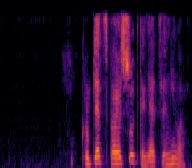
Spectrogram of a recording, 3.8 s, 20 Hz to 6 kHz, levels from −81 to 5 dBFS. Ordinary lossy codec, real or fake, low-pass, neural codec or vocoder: MP3, 32 kbps; fake; 5.4 kHz; codec, 24 kHz, 1.5 kbps, HILCodec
